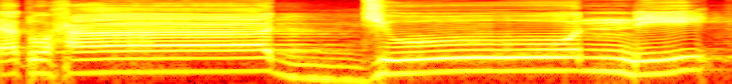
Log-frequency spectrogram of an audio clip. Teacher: جیم کو بھی سخت کیا تشدید کی وجہ سے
